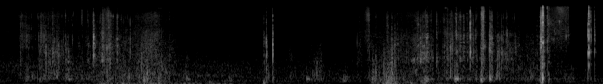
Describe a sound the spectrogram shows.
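Gear rustles and clicks as equipment is handled.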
